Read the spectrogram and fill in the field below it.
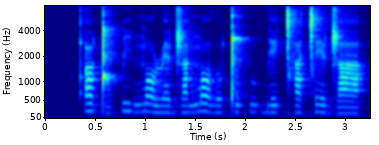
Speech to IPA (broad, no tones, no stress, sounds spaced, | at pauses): qʼ u ɡ͡ǃ a k͡p i ŋ͡m ɔ ɹ ɛ ɖ͡ʐ a ŋ͡m ɔ ð o ǃ u k͡p u ɡ͡b e ǀʰ a ǀ e ɖ͡ʐ a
